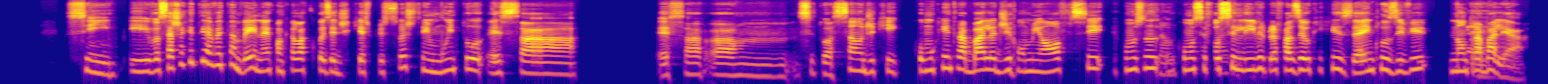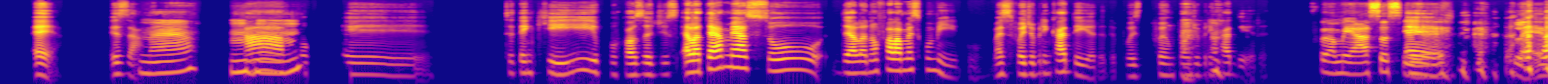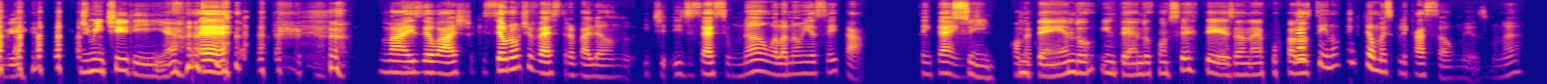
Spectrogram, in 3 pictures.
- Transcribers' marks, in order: in English: "home office"; chuckle; laugh; chuckle; laugh; tapping
- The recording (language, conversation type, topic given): Portuguese, advice, Como posso dizer não de forma assertiva sem me sentir culpado ou agressivo?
